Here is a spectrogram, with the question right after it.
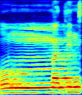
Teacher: ഉമ്മത്തിൻ ഷദ്ദുള്ള മീമിനെ മണിക്കുക, മീം മുഷദ്ദദ.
